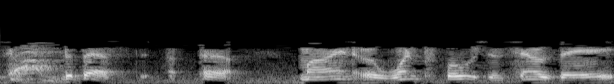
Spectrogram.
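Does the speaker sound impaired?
Yes: stroke affecting throat muscles; first stroke about 3 years ago, left side totally paralyzed, then three more small strokes; last small stroke affected throat muscles, tough time talking, listener says speech sounds fine.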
